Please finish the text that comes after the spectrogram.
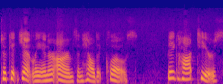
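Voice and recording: The recording features reading aloud in a natural voice.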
